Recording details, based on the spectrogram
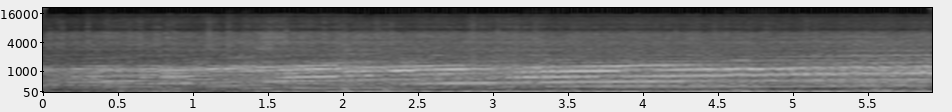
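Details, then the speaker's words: BBSHD mid-drive e-bike with Flipsky 75100 Pro V2 controller, whining tones climbing with speed over a rough rolling hum; noisy drivetrain, owner suspects the chain or the nylon gear being noisier than a PEEK gear, unconfirmed. "I was trying to establish whether this bike is just so noisy because like the chain is just going like and it's just like the drivetrain making all that noise"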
